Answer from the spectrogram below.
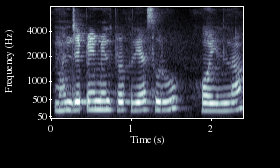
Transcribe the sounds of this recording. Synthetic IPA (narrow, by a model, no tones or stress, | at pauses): mʱənd͡ʒepemẽɳʈ̚pɾəkɾijasuɾu | hojlna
